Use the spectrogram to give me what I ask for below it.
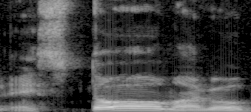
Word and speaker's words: estómago: Here we are pointing to her chest, el pecho, down here, her stomach, el estómago. Be careful there, there's an accent on the O, so estómago.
